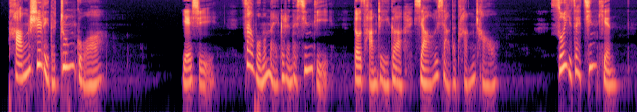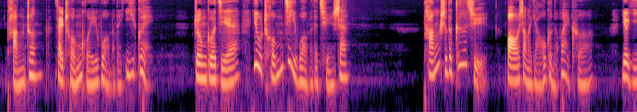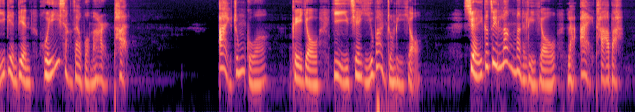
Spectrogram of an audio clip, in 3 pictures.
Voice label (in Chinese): 女 朗诵 大气磅礴; 唐诗里的中国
